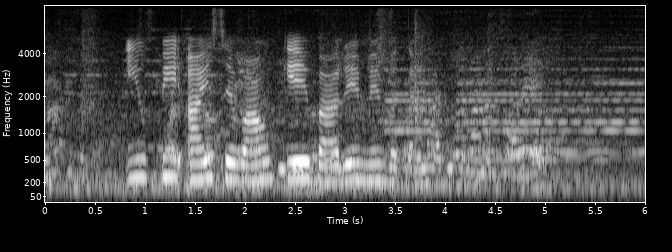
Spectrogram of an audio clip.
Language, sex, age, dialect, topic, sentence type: Hindi, female, 25-30, Kanauji Braj Bhasha, banking, question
